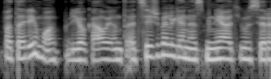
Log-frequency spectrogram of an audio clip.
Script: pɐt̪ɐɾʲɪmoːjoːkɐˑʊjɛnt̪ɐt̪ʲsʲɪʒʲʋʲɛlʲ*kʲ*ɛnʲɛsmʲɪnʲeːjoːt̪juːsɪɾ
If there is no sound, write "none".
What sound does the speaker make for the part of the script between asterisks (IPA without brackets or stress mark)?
ɡʲ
